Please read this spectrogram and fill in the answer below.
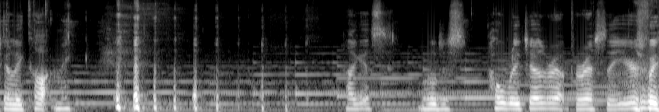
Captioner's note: laughs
